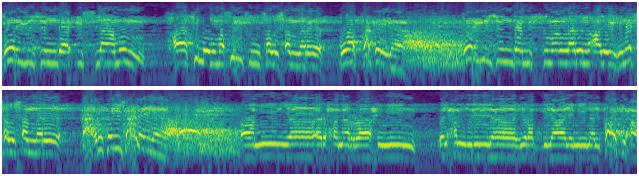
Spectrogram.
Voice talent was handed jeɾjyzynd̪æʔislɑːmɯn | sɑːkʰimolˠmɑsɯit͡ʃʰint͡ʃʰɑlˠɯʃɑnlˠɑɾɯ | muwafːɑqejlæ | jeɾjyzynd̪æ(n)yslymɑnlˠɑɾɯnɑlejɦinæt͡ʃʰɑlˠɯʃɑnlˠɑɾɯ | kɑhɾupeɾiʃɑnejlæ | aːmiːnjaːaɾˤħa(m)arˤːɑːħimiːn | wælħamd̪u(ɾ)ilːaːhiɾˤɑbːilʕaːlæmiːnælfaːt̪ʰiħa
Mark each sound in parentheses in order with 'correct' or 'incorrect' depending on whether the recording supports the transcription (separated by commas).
incorrect, correct, incorrect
